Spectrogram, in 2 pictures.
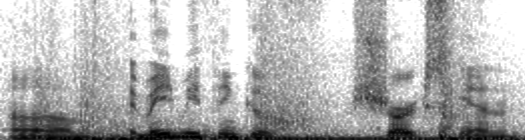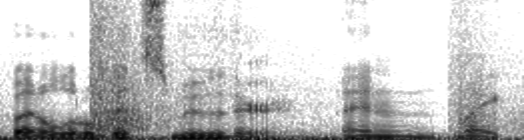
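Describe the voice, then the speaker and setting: A man's voice: medium pitch, unhurried, over loud music. Young man rambling through a story. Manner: rambling, many fillers and restarts. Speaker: guest telling a personal encounter. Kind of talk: casual spoken storytelling.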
